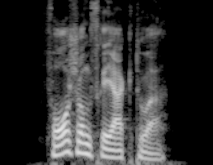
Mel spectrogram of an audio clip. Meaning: research reactor
- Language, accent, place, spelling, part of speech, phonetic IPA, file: German, Germany, Berlin, Forschungsreaktor, noun, [ˈfɔʁʃʊŋsʁeˌaktoːɐ̯], De-Forschungsreaktor.ogg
